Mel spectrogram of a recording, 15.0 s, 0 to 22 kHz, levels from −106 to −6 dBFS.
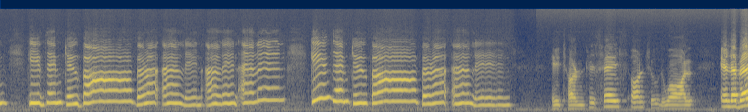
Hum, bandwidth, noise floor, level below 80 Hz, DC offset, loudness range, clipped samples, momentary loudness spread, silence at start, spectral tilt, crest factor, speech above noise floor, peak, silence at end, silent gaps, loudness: none; 16 kHz; -51 dBFS; -60 dBFS; under 0.1%; 7 LU; under 0.1%; 14 LU; 0 s; -4.5 dB/octave; 20 dB; 29 dB; -2 dBFS; 0 s; none; -23 LUFS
